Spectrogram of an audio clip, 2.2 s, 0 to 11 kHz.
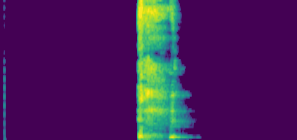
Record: {"cough_length": "2.2 s", "cough_amplitude": 32768, "cough_signal_mean_std_ratio": 0.24, "survey_phase": "beta (2021-08-13 to 2022-03-07)", "age": "45-64", "gender": "Female", "wearing_mask": "No", "symptom_cough_any": true, "symptom_runny_or_blocked_nose": true, "symptom_change_to_sense_of_smell_or_taste": true, "symptom_onset": "3 days", "smoker_status": "Never smoked", "respiratory_condition_asthma": false, "respiratory_condition_other": false, "recruitment_source": "Test and Trace", "submission_delay": "2 days", "covid_test_result": "Positive", "covid_test_method": "RT-qPCR", "covid_ct_value": 15.3, "covid_ct_gene": "N gene", "covid_ct_mean": 16.5, "covid_viral_load": "3800000 copies/ml", "covid_viral_load_category": "High viral load (>1M copies/ml)"}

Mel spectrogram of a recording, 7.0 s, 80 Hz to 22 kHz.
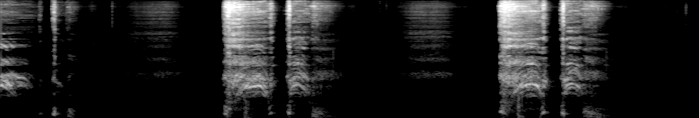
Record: {"three_cough_length": "7.0 s", "three_cough_amplitude": 32768, "three_cough_signal_mean_std_ratio": 0.46, "survey_phase": "beta (2021-08-13 to 2022-03-07)", "age": "45-64", "gender": "Male", "wearing_mask": "No", "symptom_none": true, "smoker_status": "Ex-smoker", "respiratory_condition_asthma": false, "respiratory_condition_other": false, "recruitment_source": "REACT", "submission_delay": "1 day", "covid_test_result": "Negative", "covid_test_method": "RT-qPCR"}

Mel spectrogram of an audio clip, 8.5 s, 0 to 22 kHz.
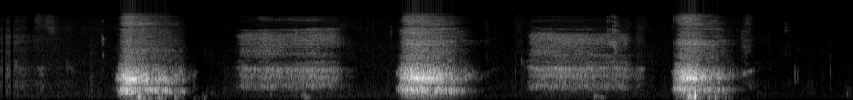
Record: {"exhalation_length": "8.5 s", "exhalation_amplitude": 24642, "exhalation_signal_mean_std_ratio": 0.33, "survey_phase": "beta (2021-08-13 to 2022-03-07)", "age": "45-64", "gender": "Male", "wearing_mask": "No", "symptom_none": true, "smoker_status": "Never smoked", "respiratory_condition_asthma": false, "respiratory_condition_other": false, "recruitment_source": "REACT", "submission_delay": "2 days", "covid_test_result": "Negative", "covid_test_method": "RT-qPCR", "influenza_a_test_result": "Negative", "influenza_b_test_result": "Negative"}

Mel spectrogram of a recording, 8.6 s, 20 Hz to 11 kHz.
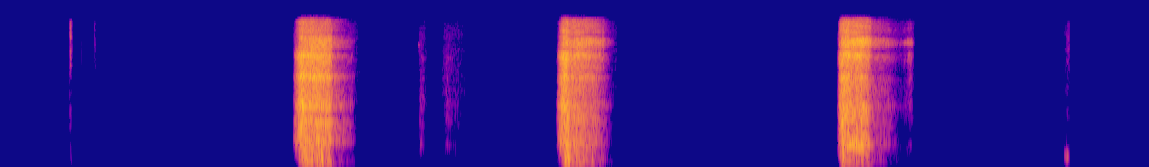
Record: {"exhalation_length": "8.6 s", "exhalation_amplitude": 28759, "exhalation_signal_mean_std_ratio": 0.22, "survey_phase": "alpha (2021-03-01 to 2021-08-12)", "age": "18-44", "gender": "Male", "wearing_mask": "No", "symptom_cough_any": true, "symptom_fatigue": true, "symptom_headache": true, "symptom_change_to_sense_of_smell_or_taste": true, "symptom_onset": "4 days", "smoker_status": "Never smoked", "respiratory_condition_asthma": false, "respiratory_condition_other": false, "recruitment_source": "Test and Trace", "submission_delay": "2 days", "covid_test_result": "Positive", "covid_test_method": "RT-qPCR", "covid_ct_value": 17.4, "covid_ct_gene": "N gene", "covid_ct_mean": 17.8, "covid_viral_load": "1500000 copies/ml", "covid_viral_load_category": "High viral load (>1M copies/ml)"}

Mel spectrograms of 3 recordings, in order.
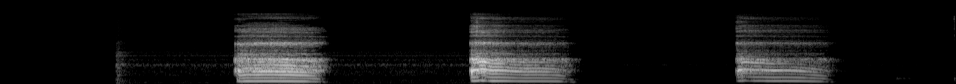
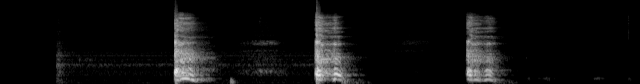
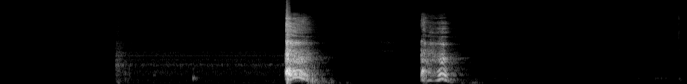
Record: {"exhalation_length": "9.6 s", "exhalation_amplitude": 26587, "exhalation_signal_mean_std_ratio": 0.38, "three_cough_length": "6.4 s", "three_cough_amplitude": 32768, "three_cough_signal_mean_std_ratio": 0.24, "cough_length": "6.9 s", "cough_amplitude": 32768, "cough_signal_mean_std_ratio": 0.17, "survey_phase": "alpha (2021-03-01 to 2021-08-12)", "age": "45-64", "gender": "Male", "wearing_mask": "No", "symptom_none": true, "smoker_status": "Never smoked", "respiratory_condition_asthma": false, "respiratory_condition_other": false, "recruitment_source": "REACT", "submission_delay": "1 day", "covid_test_result": "Negative", "covid_test_method": "RT-qPCR"}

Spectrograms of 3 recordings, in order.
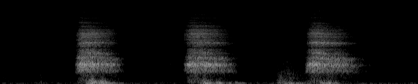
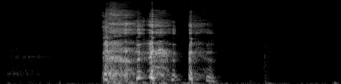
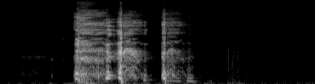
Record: {"exhalation_length": "4.2 s", "exhalation_amplitude": 3367, "exhalation_signal_mean_std_ratio": 0.51, "three_cough_length": "3.4 s", "three_cough_amplitude": 25616, "three_cough_signal_mean_std_ratio": 0.36, "cough_length": "3.2 s", "cough_amplitude": 32768, "cough_signal_mean_std_ratio": 0.35, "survey_phase": "beta (2021-08-13 to 2022-03-07)", "age": "45-64", "gender": "Male", "wearing_mask": "No", "symptom_cough_any": true, "symptom_runny_or_blocked_nose": true, "symptom_fatigue": true, "symptom_headache": true, "symptom_onset": "3 days", "smoker_status": "Never smoked", "respiratory_condition_asthma": false, "respiratory_condition_other": false, "recruitment_source": "Test and Trace", "submission_delay": "2 days", "covid_test_result": "Positive", "covid_test_method": "RT-qPCR", "covid_ct_value": 18.2, "covid_ct_gene": "N gene"}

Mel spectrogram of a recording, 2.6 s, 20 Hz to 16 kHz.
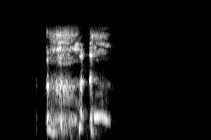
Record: {"cough_length": "2.6 s", "cough_amplitude": 27654, "cough_signal_mean_std_ratio": 0.43, "survey_phase": "beta (2021-08-13 to 2022-03-07)", "age": "45-64", "gender": "Female", "wearing_mask": "No", "symptom_cough_any": true, "symptom_runny_or_blocked_nose": true, "symptom_fatigue": true, "symptom_headache": true, "symptom_change_to_sense_of_smell_or_taste": true, "smoker_status": "Ex-smoker", "respiratory_condition_asthma": false, "respiratory_condition_other": false, "recruitment_source": "Test and Trace", "submission_delay": "1 day", "covid_test_result": "Positive", "covid_test_method": "RT-qPCR", "covid_ct_value": 19.7, "covid_ct_gene": "ORF1ab gene", "covid_ct_mean": 20.7, "covid_viral_load": "170000 copies/ml", "covid_viral_load_category": "Low viral load (10K-1M copies/ml)"}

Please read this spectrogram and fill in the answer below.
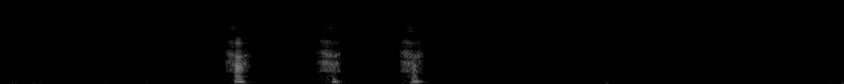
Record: {"exhalation_length": "8.4 s", "exhalation_amplitude": 2371, "exhalation_signal_mean_std_ratio": 0.22, "survey_phase": "beta (2021-08-13 to 2022-03-07)", "age": "45-64", "gender": "Male", "wearing_mask": "No", "symptom_cough_any": true, "symptom_runny_or_blocked_nose": true, "symptom_sore_throat": true, "symptom_fatigue": true, "symptom_headache": true, "smoker_status": "Prefer not to say", "respiratory_condition_asthma": false, "respiratory_condition_other": false, "recruitment_source": "Test and Trace", "submission_delay": "2 days", "covid_test_result": "Positive", "covid_test_method": "RT-qPCR", "covid_ct_value": 22.7, "covid_ct_gene": "ORF1ab gene", "covid_ct_mean": 23.4, "covid_viral_load": "21000 copies/ml", "covid_viral_load_category": "Low viral load (10K-1M copies/ml)"}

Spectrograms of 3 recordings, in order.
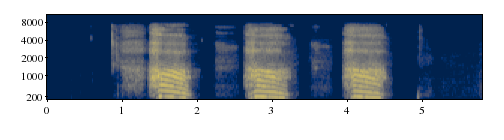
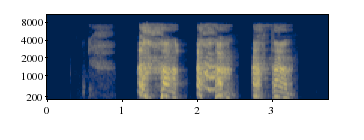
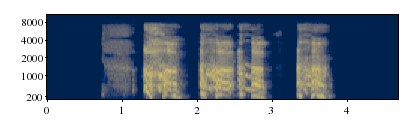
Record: {"exhalation_length": "5.8 s", "exhalation_amplitude": 28855, "exhalation_signal_mean_std_ratio": 0.43, "three_cough_length": "3.8 s", "three_cough_amplitude": 30116, "three_cough_signal_mean_std_ratio": 0.46, "cough_length": "4.7 s", "cough_amplitude": 32767, "cough_signal_mean_std_ratio": 0.49, "survey_phase": "beta (2021-08-13 to 2022-03-07)", "age": "18-44", "gender": "Male", "wearing_mask": "No", "symptom_none": true, "symptom_onset": "7 days", "smoker_status": "Never smoked", "respiratory_condition_asthma": false, "respiratory_condition_other": false, "recruitment_source": "REACT", "submission_delay": "2 days", "covid_test_result": "Negative", "covid_test_method": "RT-qPCR"}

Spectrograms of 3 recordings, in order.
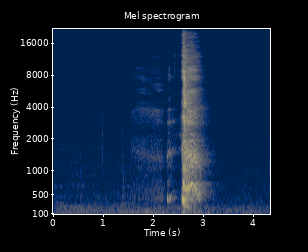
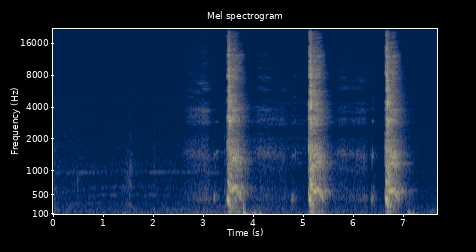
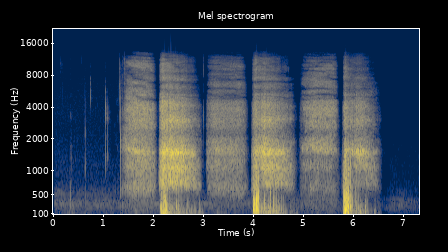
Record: {"cough_length": "4.4 s", "cough_amplitude": 9511, "cough_signal_mean_std_ratio": 0.23, "three_cough_length": "7.7 s", "three_cough_amplitude": 13167, "three_cough_signal_mean_std_ratio": 0.28, "exhalation_length": "7.3 s", "exhalation_amplitude": 32765, "exhalation_signal_mean_std_ratio": 0.47, "survey_phase": "beta (2021-08-13 to 2022-03-07)", "age": "18-44", "gender": "Female", "wearing_mask": "No", "symptom_none": true, "smoker_status": "Never smoked", "respiratory_condition_asthma": false, "respiratory_condition_other": false, "recruitment_source": "REACT", "submission_delay": "9 days", "covid_test_result": "Negative", "covid_test_method": "RT-qPCR"}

